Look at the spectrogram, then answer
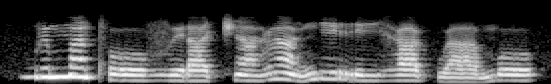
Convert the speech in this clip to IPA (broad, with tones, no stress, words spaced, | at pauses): bɪ˦mã˦tʰoː˨ vɪ˨ɾa˨ t͡ʃã˨ɣã˦˨ ŋi˦ri˨ ɣa˦kʷaː˨ mo˦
